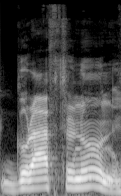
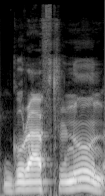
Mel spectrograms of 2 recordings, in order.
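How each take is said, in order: First: "Good afternoon." with the D turned to a tapped R into the A; linked pronunciation. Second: "Good afternoon." said "goo-rafternoon" with a tapped R; linked pronunciation. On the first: Teacher showing students the D-to-R link, slowly. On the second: Teacher repeating the linked form for students. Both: Shown as a demonstration. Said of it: "Junto o D no A com som de R".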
